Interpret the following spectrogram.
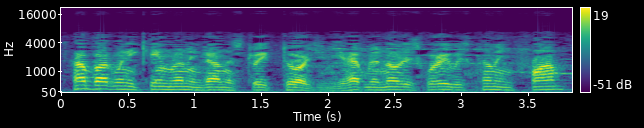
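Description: A man with an American accent playing a calm, persistent police detective in a radio drama, laconic and matter-of-fact. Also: mid-range voice, very fast, lightly acted. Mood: calm, probing. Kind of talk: 1950s radio drama acting. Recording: dull, faintly noisy old radio recording.

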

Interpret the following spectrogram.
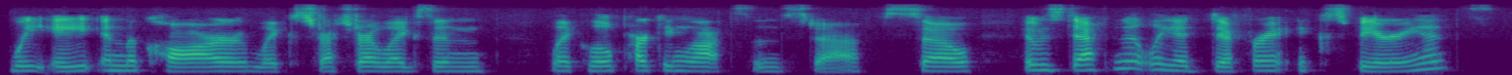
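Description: A woman's voice: mid-range voice, normal speed, few pauses, fairly bright tone, no room sound. A woman in her thirties from Connecticut, chatting upbeat and talkative as an interview guest on an outdoor porch. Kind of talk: casual interview chat.

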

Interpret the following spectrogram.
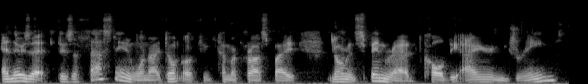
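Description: A man speaking as a podcast guest, casual and thoughtful, halting often as he gathers his ideas. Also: fairly low pitch, sing-song. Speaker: podcast guest, playwright and author. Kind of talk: casual conversational discussion.

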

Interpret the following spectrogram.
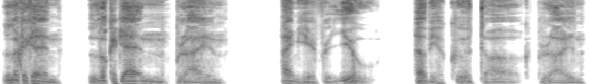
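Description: Husky demonic dog corpse. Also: male voice, no room sound, clean studio sound, exaggerated voice. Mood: taunting. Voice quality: low, husky, slow and drawn out. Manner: taunting, sly. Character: demonic creature in a dead dog's body, gleeful predator. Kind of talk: audiobook horror narration.

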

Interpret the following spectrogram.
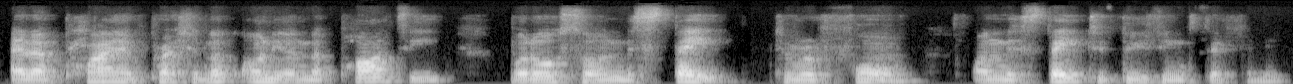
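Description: A man's voice: medium pitch, a little fast, a little mellow. A man with an English accent answering interview questions as an expert guest, speaking earnestly and thinking aloud with frequent restarts. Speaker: guest expert on African security policy.

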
